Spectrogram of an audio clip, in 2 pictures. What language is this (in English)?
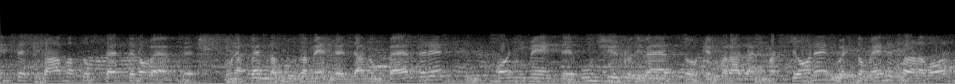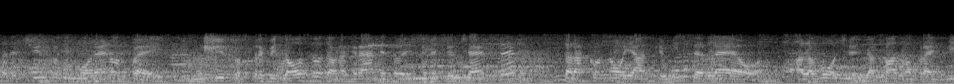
Italian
